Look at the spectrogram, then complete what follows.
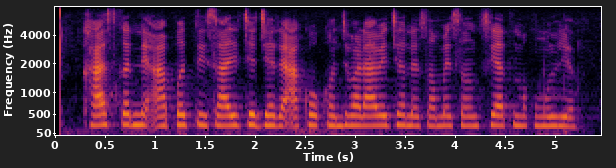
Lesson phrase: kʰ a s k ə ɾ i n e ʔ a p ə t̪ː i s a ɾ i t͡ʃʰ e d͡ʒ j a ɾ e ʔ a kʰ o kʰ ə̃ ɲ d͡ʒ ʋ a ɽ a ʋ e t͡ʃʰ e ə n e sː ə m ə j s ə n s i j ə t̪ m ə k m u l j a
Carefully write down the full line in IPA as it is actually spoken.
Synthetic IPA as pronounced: kʰ a s k ə ɾ i n e ʔ a p ə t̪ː i s a ɾ i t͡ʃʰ e d͡ʒ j a ɾ e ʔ a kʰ o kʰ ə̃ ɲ d͡ʒ ʋ a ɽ a ʋ e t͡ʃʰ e ə n e s ə m ə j s ə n s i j a t̪ m ə k m u l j ə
